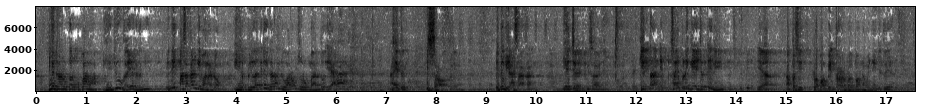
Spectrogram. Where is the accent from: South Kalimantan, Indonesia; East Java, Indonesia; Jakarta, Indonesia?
Jakarta, Indonesia; saya orang Betawi itu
